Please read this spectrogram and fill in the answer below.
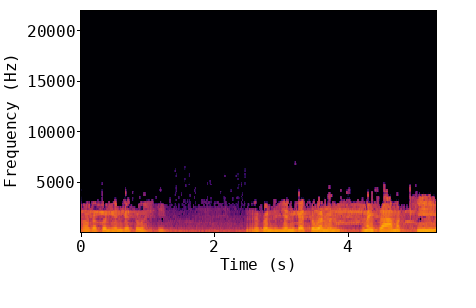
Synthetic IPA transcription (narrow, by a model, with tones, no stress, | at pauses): ʔaː˧˩ka˧˩kʰo˧˥˨nɦe˨˦nka˧˩˨t̪u˧ən | a˧kʰo˧˥˨nɦe˨˧˦nka˧˩t̪u˧ə˨nma˧˨nma˥˩jsaː˨˦ma˧˨kʰːiː˧˩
